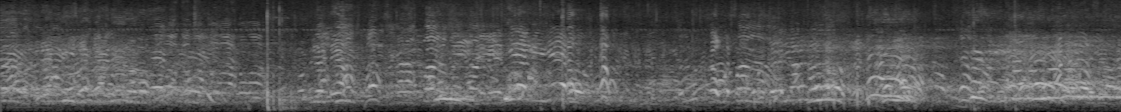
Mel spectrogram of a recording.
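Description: A crowd of spectators shouts and chants nearby outdoors.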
